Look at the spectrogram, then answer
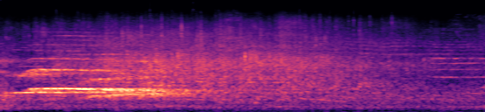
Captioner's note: audience applauding and cheering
